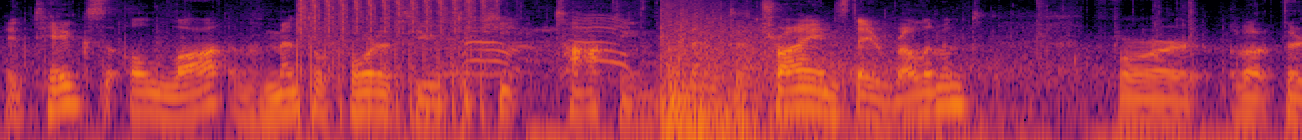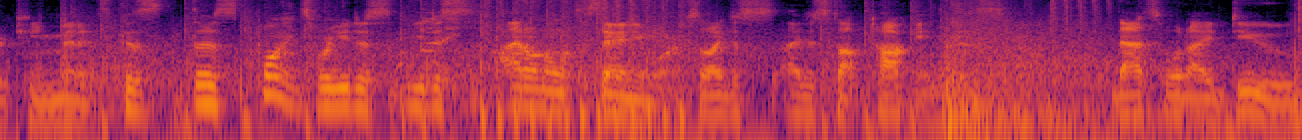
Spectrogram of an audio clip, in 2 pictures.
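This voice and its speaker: Young male gameplay commentator, rambling and self-deprecating, low-ish voice, stifling a cough, gunfire clearly in the background. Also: expressive, normal speed, heavy background noise. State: fighting off a cough. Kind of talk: casual voice-over commentary over gameplay. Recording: game gunfire clearly heard behind. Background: game gunfire and ambience.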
